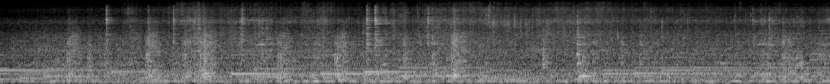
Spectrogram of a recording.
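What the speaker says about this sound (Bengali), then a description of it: "এদিকে আলুটা ভাজা করে নিয়েছি" Potatoes fry in a home kitchen pan with a steady, close sizzle and crackle, broken by stirring scrapes, and no talking over it.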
